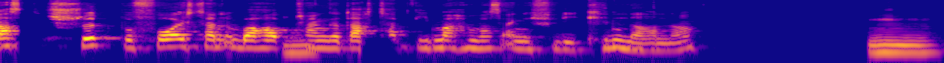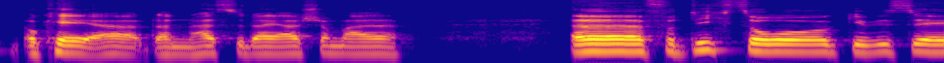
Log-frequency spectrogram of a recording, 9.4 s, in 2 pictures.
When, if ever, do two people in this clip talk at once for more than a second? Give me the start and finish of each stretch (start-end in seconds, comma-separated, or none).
none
